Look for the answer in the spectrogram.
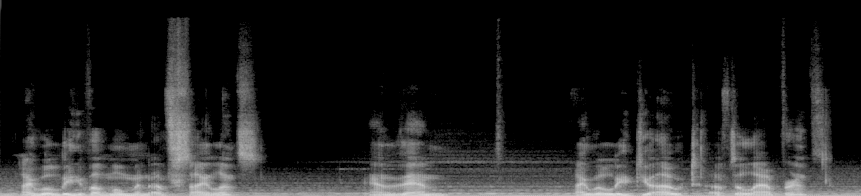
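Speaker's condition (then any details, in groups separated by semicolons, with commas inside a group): Cerebral palsy; diagnosed at birth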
